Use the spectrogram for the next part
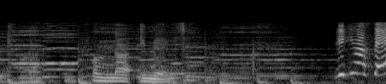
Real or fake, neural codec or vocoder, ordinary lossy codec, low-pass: fake; codec, 16 kHz in and 24 kHz out, 1 kbps, XY-Tokenizer; none; 7.2 kHz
